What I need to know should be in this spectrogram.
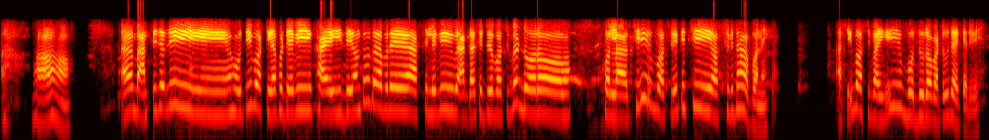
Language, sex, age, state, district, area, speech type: Odia, female, 60+, Odisha, Jharsuguda, rural, conversation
